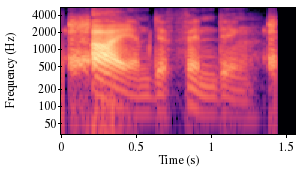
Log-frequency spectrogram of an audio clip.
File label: i am defending, male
